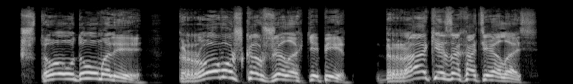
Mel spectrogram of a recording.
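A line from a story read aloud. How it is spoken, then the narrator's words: Shouting while approaching. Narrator (Russian): кричал Картамонов на подходе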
